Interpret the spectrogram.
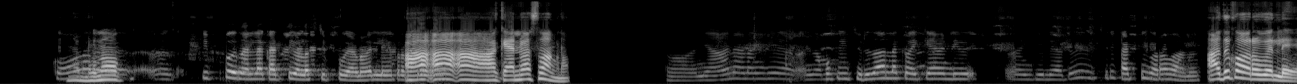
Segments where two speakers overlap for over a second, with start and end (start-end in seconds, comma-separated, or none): none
